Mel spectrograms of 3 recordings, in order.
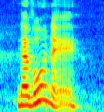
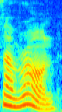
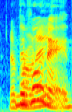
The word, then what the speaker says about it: Navone: Navone. – I think it's Navarone. – Navone. There's no R in that name. He lost... – Navone?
